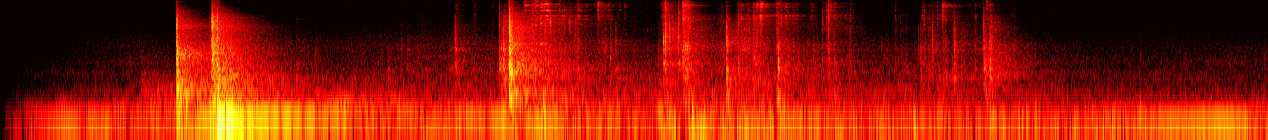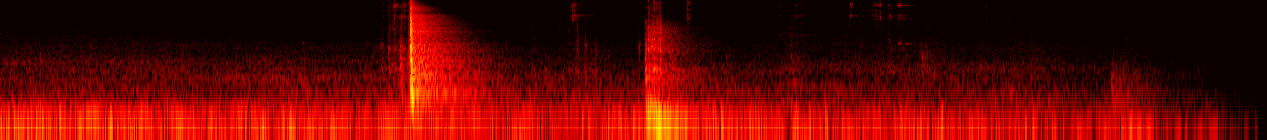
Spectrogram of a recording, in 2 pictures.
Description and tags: Just closing my front door. (mono)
